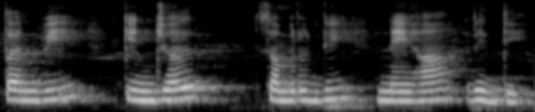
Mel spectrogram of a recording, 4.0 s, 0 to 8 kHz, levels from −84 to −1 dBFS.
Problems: background sounds at intervals, echo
